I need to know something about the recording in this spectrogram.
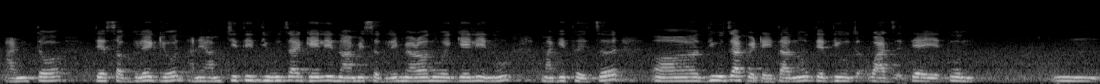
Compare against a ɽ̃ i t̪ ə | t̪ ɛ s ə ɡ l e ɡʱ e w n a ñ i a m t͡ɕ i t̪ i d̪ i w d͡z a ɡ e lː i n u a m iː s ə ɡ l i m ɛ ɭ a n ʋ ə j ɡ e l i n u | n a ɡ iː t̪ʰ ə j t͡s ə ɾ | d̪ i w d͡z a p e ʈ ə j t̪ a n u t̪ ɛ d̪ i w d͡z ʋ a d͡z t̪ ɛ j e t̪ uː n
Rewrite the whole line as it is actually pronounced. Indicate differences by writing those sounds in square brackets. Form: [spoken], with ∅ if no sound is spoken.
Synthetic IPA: a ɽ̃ i t̪ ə | t̪ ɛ s ə ɡ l e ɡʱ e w n a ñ i a m t͡ɕ i t̪ i d̪ i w d͡z a ɡ e [l] i n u a m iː s ə ɡ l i m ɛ ɭ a n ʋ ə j ɡ e l i n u | [m] a ɡ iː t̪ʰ ə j t͡s ə ɾ | d̪ i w d͡z a p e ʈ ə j t̪ a n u t̪ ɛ d̪ i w d͡z ʋ a d͡z t̪ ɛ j e t̪ uː n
